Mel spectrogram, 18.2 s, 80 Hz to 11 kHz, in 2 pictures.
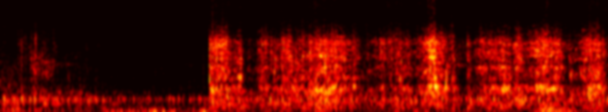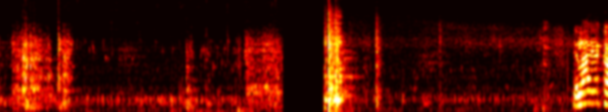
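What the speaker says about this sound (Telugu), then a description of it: "2 లోటన్నర నీళ్ళు పోసుకుంటున్నాను." Water is poured from a small vessel into a pot of rice, splashing and trickling in several bursts with brief pauses and a metallic clink, while a person speaks over it.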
